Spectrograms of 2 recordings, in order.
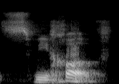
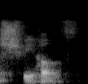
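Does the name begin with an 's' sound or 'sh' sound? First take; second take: s; sh. First: The name begins with a plain 's' sound. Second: The name begins with an 'sh' sound. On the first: This is how earlier rabbis said the name. "always pronounced it Svichov" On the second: This is the local way to say the name. "instead of Shvihov"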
